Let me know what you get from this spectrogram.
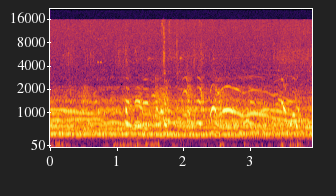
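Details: Wolves of the Wapiti Lake pack joined in a group howl; a steady low howl holds beneath several higher wavering, gliding voices, with faint thumps or rustling underneath.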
